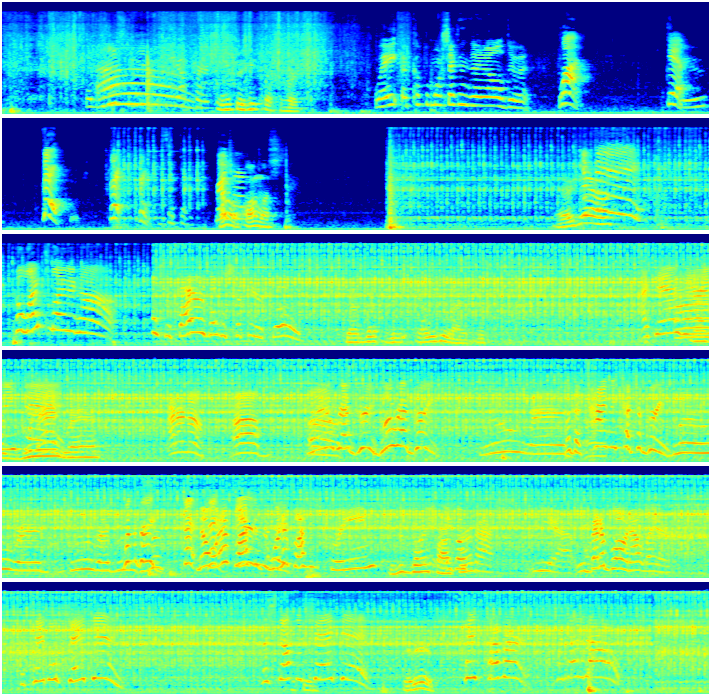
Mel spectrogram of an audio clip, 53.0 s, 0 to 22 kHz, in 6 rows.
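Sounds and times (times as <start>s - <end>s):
stirling engine mechanical clatter: 10.2s - 11.5s, 13.7s - 53.0s.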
